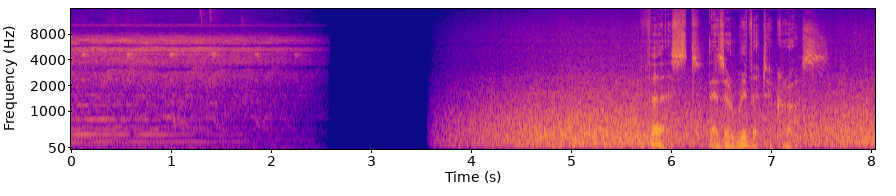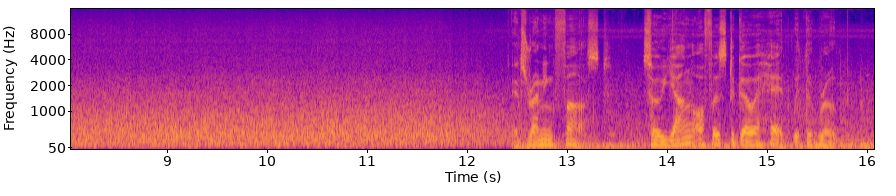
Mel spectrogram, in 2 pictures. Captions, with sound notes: (birds chirping) (water rushing) First, there's a river to cross. It's running fast, so Yung offers to go ahead with the rope.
